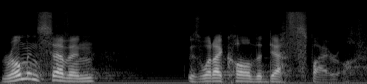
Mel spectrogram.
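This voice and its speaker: Emphatic preacher in a reverberant hall. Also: male voice, mid-range voice, animated, measured pace. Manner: emphatic, swings between loud and quiet, quizzes the audience. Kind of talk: sermon to a live congregation. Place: large church hall.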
